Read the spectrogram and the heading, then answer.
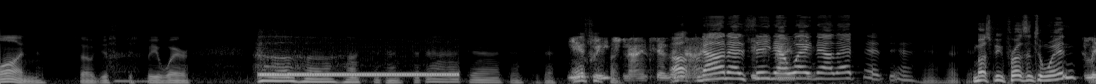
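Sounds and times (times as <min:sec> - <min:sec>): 
speech: 0:00.0 - 0:10.9
steady telephone dial tone: 0:03.3 - 0:04.6.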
